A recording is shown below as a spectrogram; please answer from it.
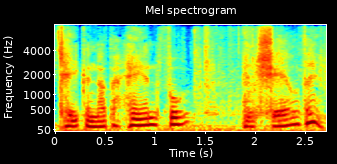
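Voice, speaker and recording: In a radio drama, a male actor with a mid-range, husky voice plays a devout, humble elderly scientist, speaking deliberately as he becomes absorbed in conversation with God. The acting is light, the mood hushed and absorbed, with a little hiss or hum in the recording.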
